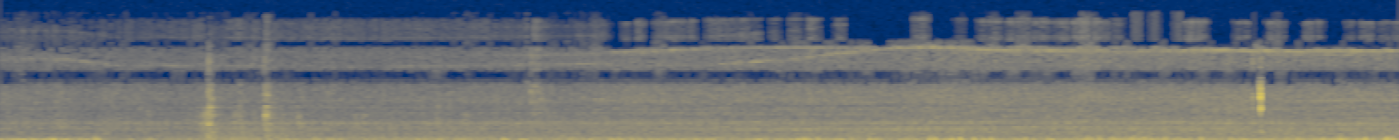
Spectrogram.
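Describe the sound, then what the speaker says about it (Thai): Strong wind buffets the microphone at a dug excavation pit with dump trucks around, a constant loud low rumble and roar with gusty swells throughout and a few faint high clicks. "ลมแรงมากครับวันนี้"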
